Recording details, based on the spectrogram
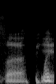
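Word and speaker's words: phở: make my own fuss some people pronounce it pho but that's wrong it's technically pronounced for what people don't Vietnamese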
